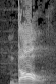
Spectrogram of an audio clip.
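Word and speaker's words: Tao: नहीं, ताओइज्म एक अलग चीज है, पर बुद्धिज्म, ताओइज्म उपनिषदिक है, दाओ, हाँ वो दाओ, नॉट ताओ, दाओ, वो प्रोनाउंसिएशन में दाओ कहते हैं, लिखने में ताओ जैसे ताओ हो जाता है, लेकिन इट इज प्रोनाउंस्ड एज दाओ, so it is an Upanishadic saying.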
